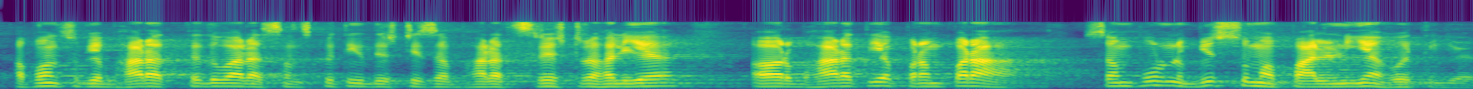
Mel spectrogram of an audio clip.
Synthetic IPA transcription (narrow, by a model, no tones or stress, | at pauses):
əpənsəkebʱaɾət̪ːed̪waɾasə̃nskɾɪt̪ik̚d̪ɾisʈʰisə̃bʱaɾət̪sɾeʃʈɾəɦəlijɛ | ɔːɾbʱaɾt̪ijəpəɾəmpəɾa | səmpuɾɳbiswəmepalnijaɦot̪ijɛ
